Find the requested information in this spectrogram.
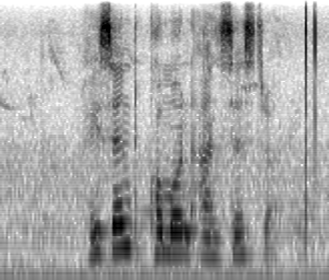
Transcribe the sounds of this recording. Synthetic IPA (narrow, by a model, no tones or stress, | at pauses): risɛntkʰɔmɔnansɛstʰra̰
